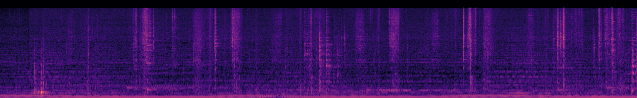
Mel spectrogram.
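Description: Hand digging with shovels and picks: irregular metal scrapes and strikes into soil, the sharpest about a second in, over steady background music.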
